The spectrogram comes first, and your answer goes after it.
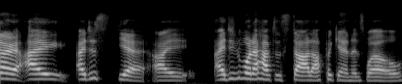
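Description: A woman's bright, sharp, fairly high voice over a quiet background. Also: dry, close sound with no echo. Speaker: film photographer and co-host. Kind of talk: casual chat. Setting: live stream. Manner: laughs often.

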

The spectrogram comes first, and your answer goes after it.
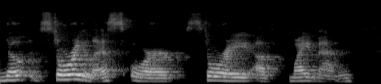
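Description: A woman's fairly low-pitched voice, with audible room echo. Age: 30s. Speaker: ice cream company founder. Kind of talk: interview.

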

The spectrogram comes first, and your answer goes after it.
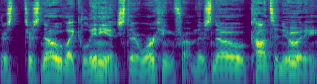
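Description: A man with a Californian accent talks at a moderate pace. His pitch is medium. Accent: Californian American. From California, San Francisco Bay Area. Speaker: real estate developer. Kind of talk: casual interview chat.

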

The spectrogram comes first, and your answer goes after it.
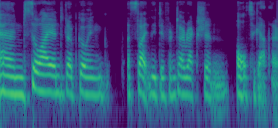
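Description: A woman in an American accent, medium-pitched and fairly slow. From US West Coast, Los Angeles. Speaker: novelist and historian. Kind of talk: interview. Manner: halting.

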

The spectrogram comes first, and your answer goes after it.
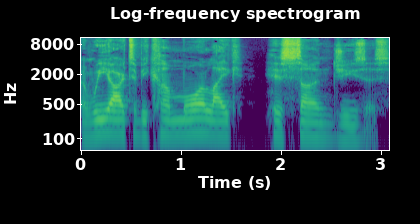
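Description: Someone with an American accent speaks in a flat monotone at a fairly slow pace, captured in a very clean recording with a silent background. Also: man. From US Midwest, Chicago inner city. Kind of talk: faith-based monologue, sermon-like. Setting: studio, solo at a mic. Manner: casual, conversational.

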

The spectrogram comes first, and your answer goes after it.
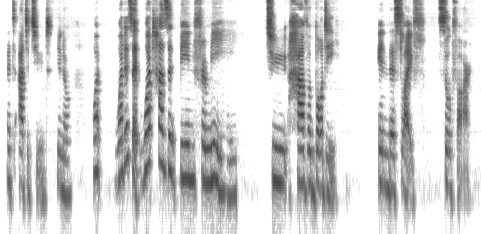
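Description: Someone speaks at a very slow pace in a French accent, with ordinary pitch variation. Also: woman. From France. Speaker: intuitive eating and body image coach. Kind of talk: interview conversation.

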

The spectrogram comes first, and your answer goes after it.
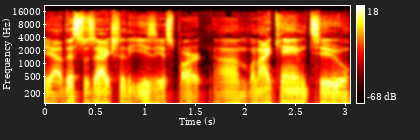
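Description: A man's normal speaking voice, fairly low in pitch. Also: very clean recording, silent background. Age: 20s. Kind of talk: interview. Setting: studio.

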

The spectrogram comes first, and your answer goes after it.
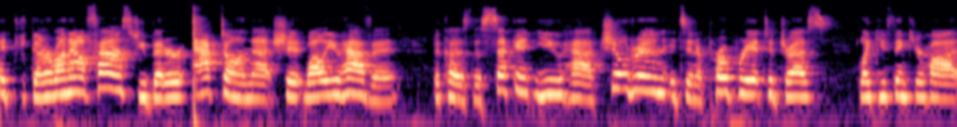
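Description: Delivered at a moderate pace with ordinary pitch variation, this is a normal speaking voice. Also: woman, fairly high pitch for a woman. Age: 50s. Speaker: author. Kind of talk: casual interview conversation.

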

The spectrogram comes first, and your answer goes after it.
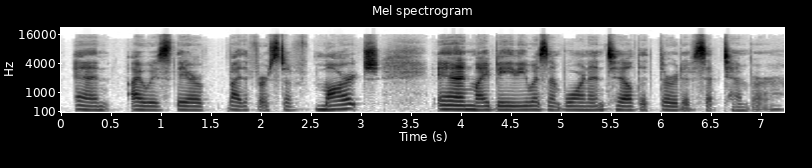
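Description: This woman speaks with an American accent at a fairly low pitch. Her pace is fairly slow. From Oklahoma. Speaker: writer and filmmaker. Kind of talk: interview. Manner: halting.

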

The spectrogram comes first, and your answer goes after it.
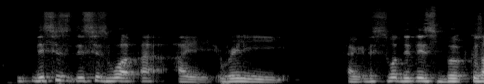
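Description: A man speaks with a French accent. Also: very clean recording, silent background. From France, raised in London. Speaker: essayist and author. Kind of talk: interview.

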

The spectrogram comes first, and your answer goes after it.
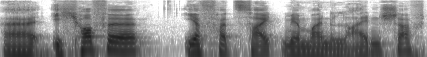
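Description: Very slowly, a man speaks at a medium pitch, the sound dry and close with no echo on a very clean recording with a silent background. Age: 50s. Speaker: tech podcast host. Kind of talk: solo commentary podcast. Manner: animated.

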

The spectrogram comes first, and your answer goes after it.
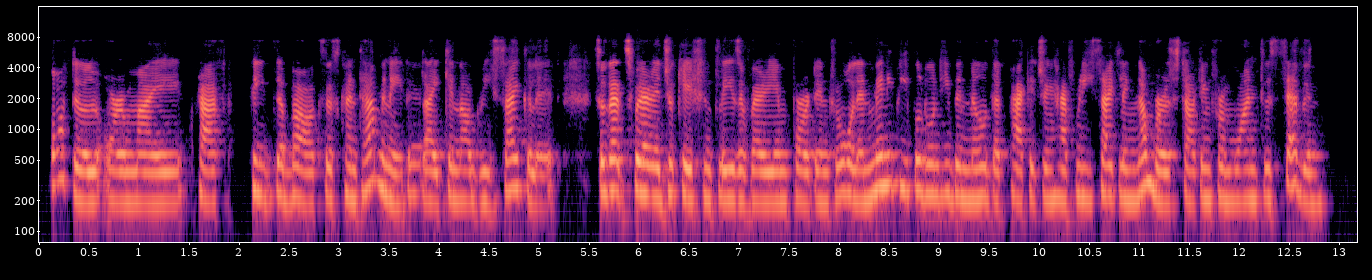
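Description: A woman speaks with an Indian accent. Her intonation stays fairly even. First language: Tamil. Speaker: graduate student. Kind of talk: casual interview.

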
